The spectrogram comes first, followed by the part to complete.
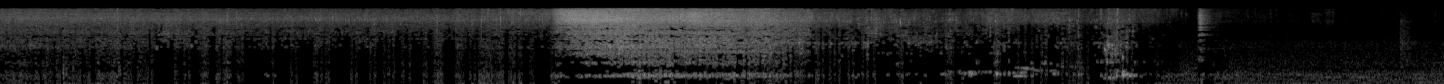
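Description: Onion-tomato masala sizzling faintly in a pressure cooker pot, then, about five seconds in, water poured in from above: a sudden loud gush and hiss for a couple of seconds that dies away. A sharp click near the end.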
